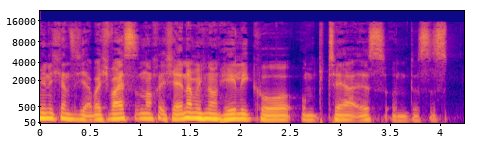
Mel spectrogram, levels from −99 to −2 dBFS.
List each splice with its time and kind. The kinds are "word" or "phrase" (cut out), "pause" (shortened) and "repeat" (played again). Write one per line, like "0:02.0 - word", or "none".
0:01.8 - phrase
